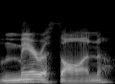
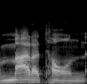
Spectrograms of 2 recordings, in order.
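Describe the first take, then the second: First: It is said with an English pronunciation. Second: It is said with a Greek-style pronunciation.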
